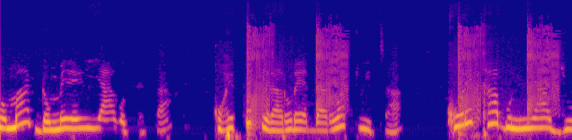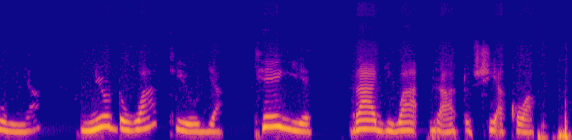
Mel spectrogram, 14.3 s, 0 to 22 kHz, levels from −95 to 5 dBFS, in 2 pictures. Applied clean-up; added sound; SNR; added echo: classical method spectral subtraction.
